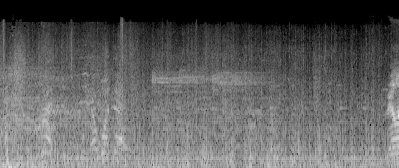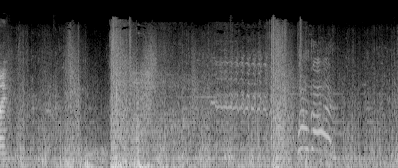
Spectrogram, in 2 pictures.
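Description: Wooden wagon wheels rumble and rattle over rough ground.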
